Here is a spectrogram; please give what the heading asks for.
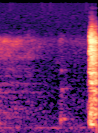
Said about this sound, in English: You might hear me cough a little bit.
